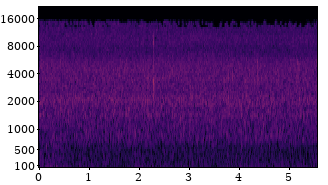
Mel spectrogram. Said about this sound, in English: Oh, it's light rain.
